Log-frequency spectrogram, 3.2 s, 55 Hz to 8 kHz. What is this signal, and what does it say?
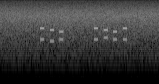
DTMF, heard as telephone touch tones, dialled by machine, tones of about 80 ms, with phone line noise. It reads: 624 6846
